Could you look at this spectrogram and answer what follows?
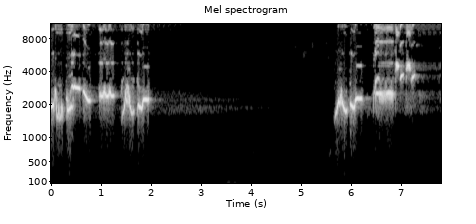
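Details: Eurasian blackbird song with a run of four rich, mellow warbled notes over two seconds. After a pause comes another fluty phrase closing in a high, scratchy twitter. The setting is quiet, with no background noise.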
